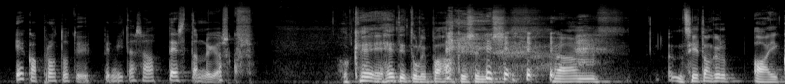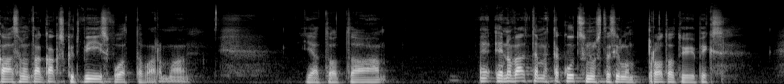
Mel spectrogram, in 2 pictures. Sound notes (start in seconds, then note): 4.4 laughter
